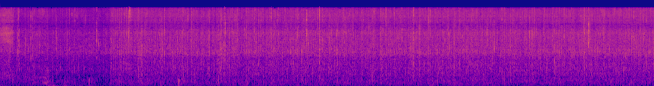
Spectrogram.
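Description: Rain falling steadily, an even hiss with scattered faint drop taps.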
